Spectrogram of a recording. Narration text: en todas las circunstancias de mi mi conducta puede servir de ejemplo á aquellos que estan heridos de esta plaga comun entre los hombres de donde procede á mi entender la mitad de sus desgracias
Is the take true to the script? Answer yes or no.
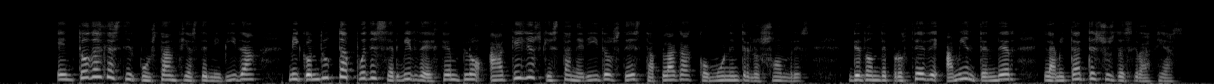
no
